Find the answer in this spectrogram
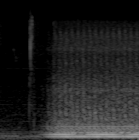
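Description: A steady low motor drone fades in about half a second in and then holds steady, a machine or vehicle ambience opening a new scene.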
